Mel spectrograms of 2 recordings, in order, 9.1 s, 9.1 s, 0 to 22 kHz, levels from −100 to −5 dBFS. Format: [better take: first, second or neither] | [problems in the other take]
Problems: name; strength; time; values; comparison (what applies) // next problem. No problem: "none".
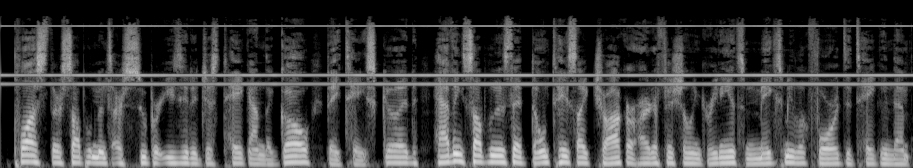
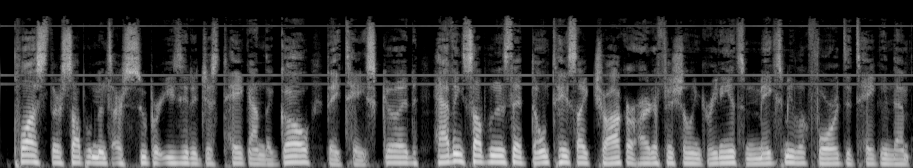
second | high-pitched whine; loud; throughout; 3.5 kHz, 6 dB below the speech; faint in the second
